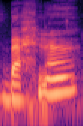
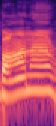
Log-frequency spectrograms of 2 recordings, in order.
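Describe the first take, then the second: First: A breathy h sound comes before the n. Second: No h sound comes before the n. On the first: This is the original Arabic pronunciation. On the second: This is the simplified everyday pronunciation. "rhymes with Ghana"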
